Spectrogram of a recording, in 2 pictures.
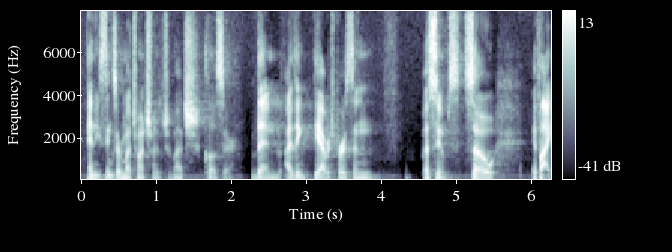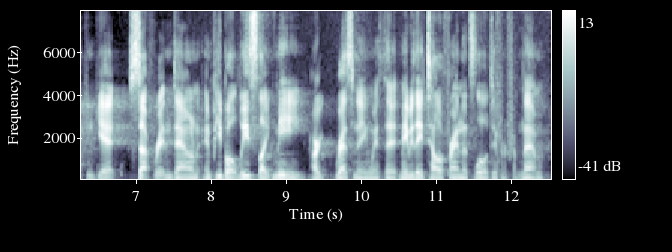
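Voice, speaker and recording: A man's voice: fairly low pitch, steady tone, moderate pace, fairly bright tone. A man speaking earnestly and off the cuff on a panel as an audio drama creator, rambling and repeating words for emphasis. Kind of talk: unscripted panel talk. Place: live convention panel. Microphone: wired panel microphone.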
